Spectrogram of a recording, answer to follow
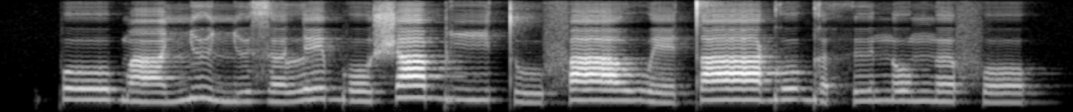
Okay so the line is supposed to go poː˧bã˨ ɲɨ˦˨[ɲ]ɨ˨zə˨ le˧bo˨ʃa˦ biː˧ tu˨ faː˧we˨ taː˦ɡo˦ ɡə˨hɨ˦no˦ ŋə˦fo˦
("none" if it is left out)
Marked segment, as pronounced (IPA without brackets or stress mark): ɲ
